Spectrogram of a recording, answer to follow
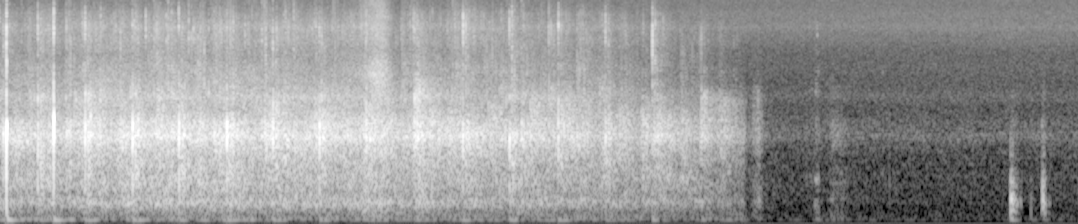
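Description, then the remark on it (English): A church audience, after a prayer, breaks into sustained, dense applause, clapping for courage with many hands clapping steadily for about five seconds, then it fades out quickly, leaving near silence with a couple of faint clicks. “Come on, let's clap for courage.”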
